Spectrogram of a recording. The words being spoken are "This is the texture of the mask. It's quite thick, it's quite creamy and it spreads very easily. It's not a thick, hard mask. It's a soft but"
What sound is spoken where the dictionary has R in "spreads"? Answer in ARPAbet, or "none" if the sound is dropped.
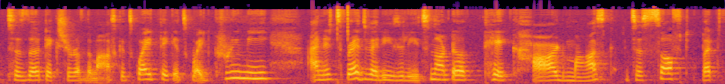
R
